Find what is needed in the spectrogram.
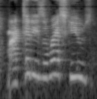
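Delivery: very high, squeaky joke voice; mock high-pitched proclamation; silly put-on voice. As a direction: pipe it up high like a cartoon. Blurts a joke line in funny voice.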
